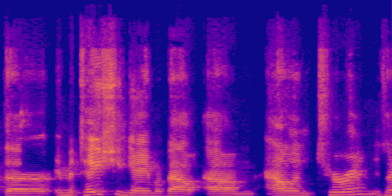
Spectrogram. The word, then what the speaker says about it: Turing: I've got the Imitation Game about Alan Turing. Is that how you say his name? Yep. Yeah, Turing.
